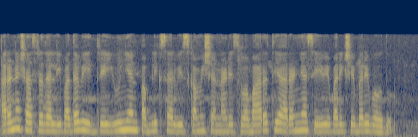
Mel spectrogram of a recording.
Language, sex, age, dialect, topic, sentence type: Kannada, female, 51-55, Coastal/Dakshin, agriculture, statement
